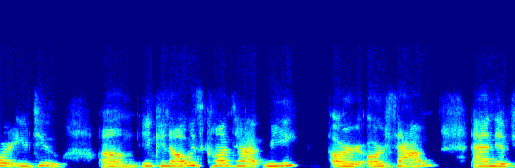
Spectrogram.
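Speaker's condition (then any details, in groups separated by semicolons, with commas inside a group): Cerebral palsy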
